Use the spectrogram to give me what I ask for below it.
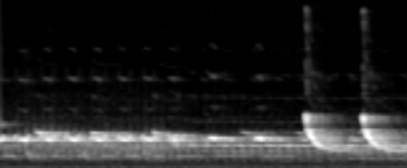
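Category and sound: bird, canary singing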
